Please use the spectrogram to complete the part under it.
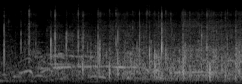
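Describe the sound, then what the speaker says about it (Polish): An audience in Ostrowiec applauds in a dense, continuous patter of clapping, with a voice briefly audible under it. "Brawa dla Państwa."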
